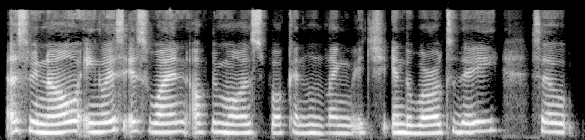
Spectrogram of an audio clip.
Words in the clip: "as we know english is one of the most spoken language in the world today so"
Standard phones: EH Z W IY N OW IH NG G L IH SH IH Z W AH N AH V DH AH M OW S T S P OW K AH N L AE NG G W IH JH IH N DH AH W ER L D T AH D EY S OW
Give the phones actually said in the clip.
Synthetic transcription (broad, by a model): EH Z W IY N OW IH NG G L IH SH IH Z W AH N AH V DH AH M OW S T S P OW K AH N L AE NG G W IH JH IH N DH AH W ER L D T AH D EY S OW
